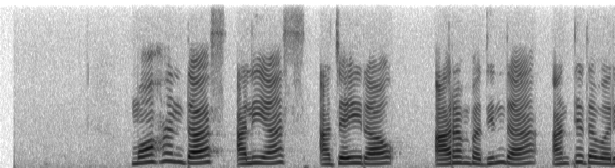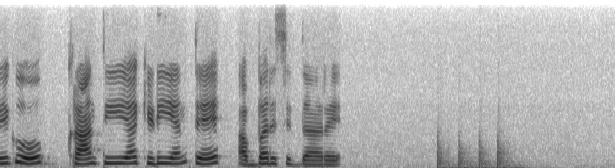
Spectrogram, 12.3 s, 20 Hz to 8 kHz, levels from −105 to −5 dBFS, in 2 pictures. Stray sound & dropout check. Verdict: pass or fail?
fail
